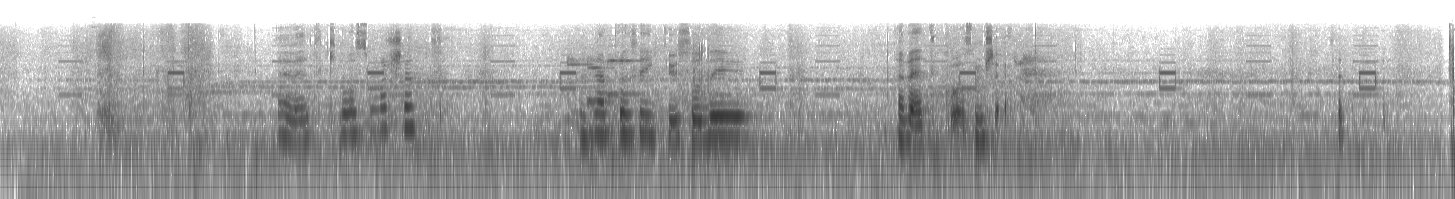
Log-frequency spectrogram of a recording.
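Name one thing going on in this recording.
A young woman speaks weakly and haltingly, close by.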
